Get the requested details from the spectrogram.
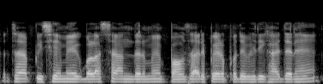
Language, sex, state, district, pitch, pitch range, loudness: Hindi, male, Jharkhand, Palamu, 125 Hz, 125-130 Hz, -17 LUFS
